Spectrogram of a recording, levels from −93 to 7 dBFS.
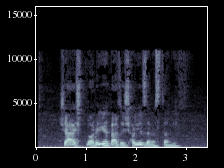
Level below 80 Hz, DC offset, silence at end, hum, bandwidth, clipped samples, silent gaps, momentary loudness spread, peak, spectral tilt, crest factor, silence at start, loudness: -46 dBFS; under 0.1%; 0.25 s; none; 11.5 kHz; under 0.1%; none; 9 LU; -4 dBFS; -6 dB/octave; 16 dB; 0.15 s; -18 LUFS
